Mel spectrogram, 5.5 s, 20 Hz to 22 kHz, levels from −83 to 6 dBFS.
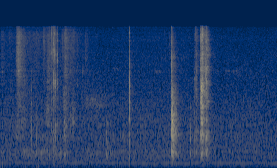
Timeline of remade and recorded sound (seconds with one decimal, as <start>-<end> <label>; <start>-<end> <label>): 0.0-1.9 remade; 1.9-2.4 recorded; 2.4-3.8 remade; 3.8-5.6 recorded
